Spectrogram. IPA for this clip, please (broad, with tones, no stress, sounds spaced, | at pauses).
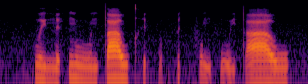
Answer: kʷ e˧ j n̪ ɪ˨˥ k̚ n̪ uː˧ n t̪ aː˥ w kʰ ɪ˨ k̚ w ʊ˥ k̚ p ɪ˥ k̚ f ʊ˨˩ ŋ f uː˨˩ j t̪ aː˥ w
